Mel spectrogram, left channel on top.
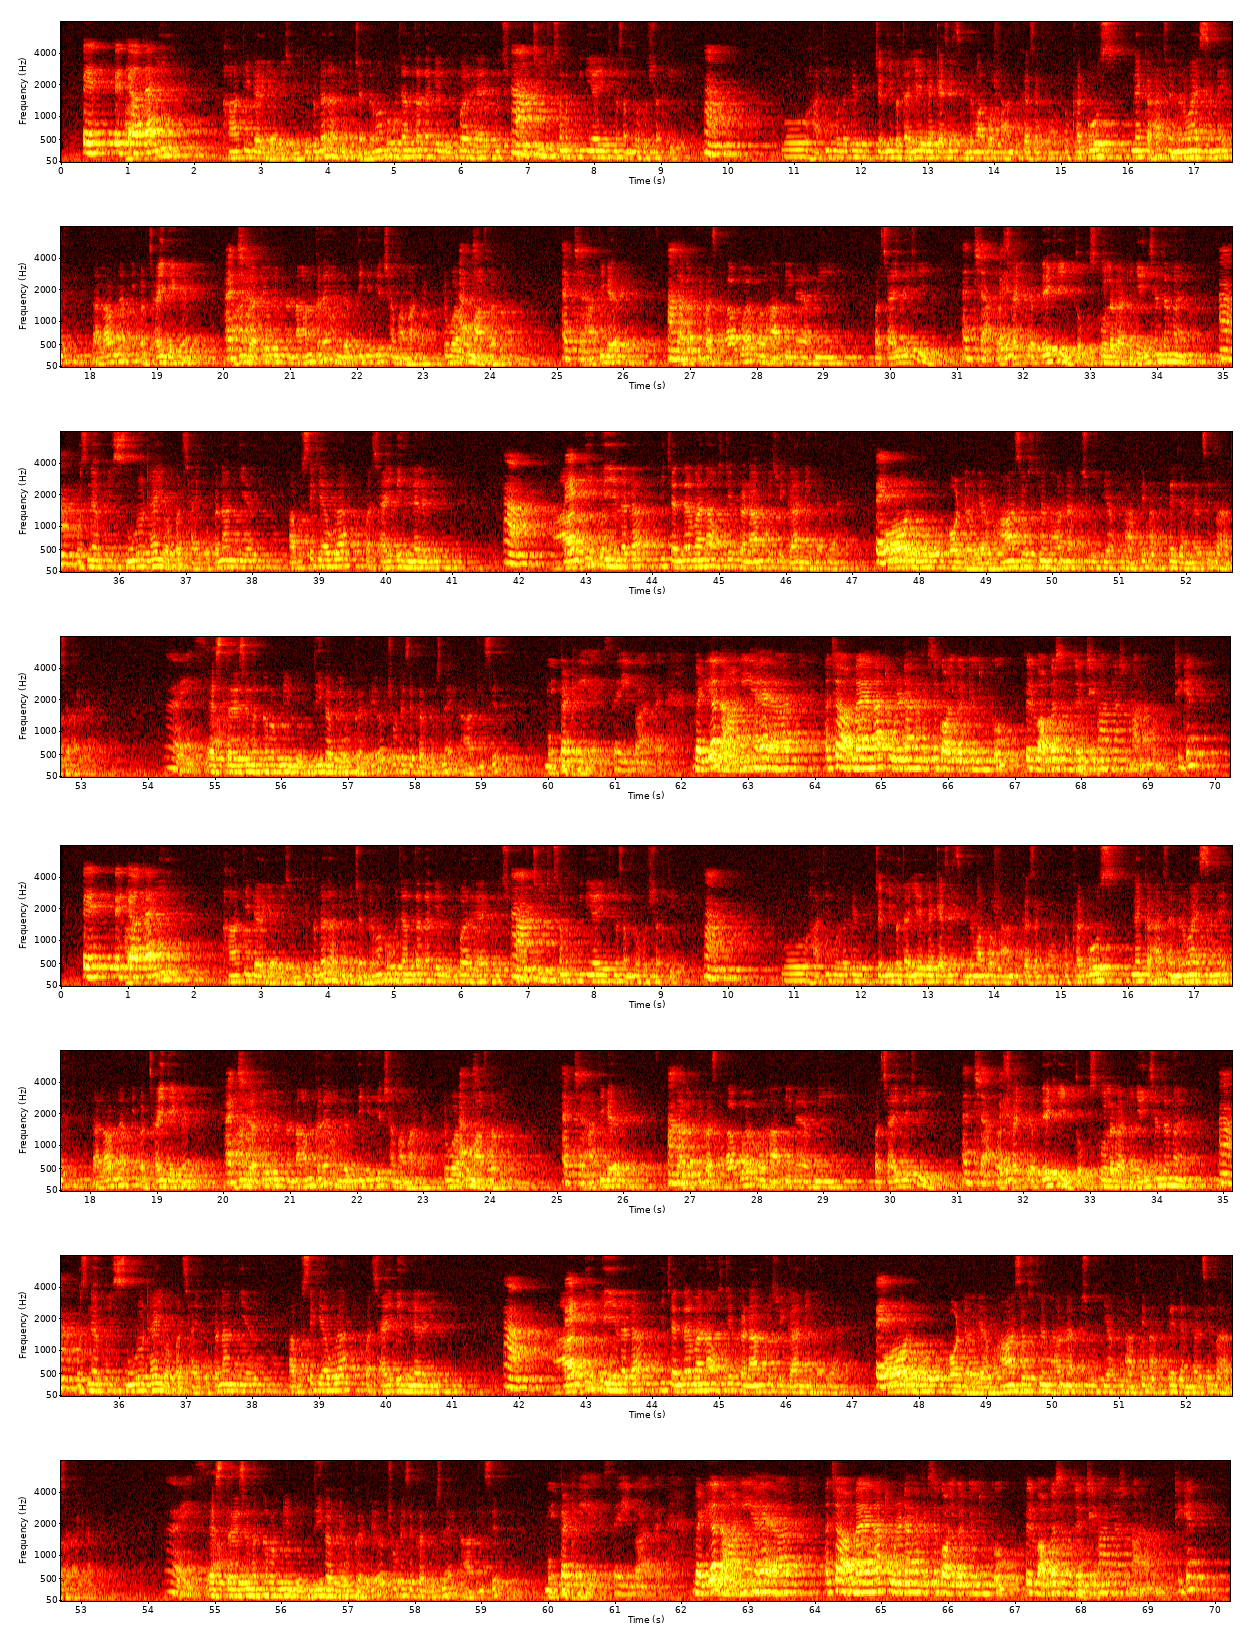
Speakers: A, on the left; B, on the right.
A: फिर फिर
B: हाथी
A: क्या होता है
B: हाथी डर गया ये सुन के तो डरा क्योंकि चंद्रमा को वो जानता था कि ऊपर है कुछ
A: हाँ
B: कुछ चीज जो समझ में नहीं आई उसमें समझो कुछ शक्ति है
A: हाँ
B: तो हाथी बोला कि चलिए बताइए मैं कैसे चंद्रमा को शांत कर सकता हूँ तो खरगोश ने कहा चंद्रमा इस समय एक तालाब में अपनी परछाई देख रहे हैं
A: अच्छा
B: वहां जाके उन्हें प्रणाम करें और गलती के लिए क्षमा मांगे तो वो आपको
A: अच्छा
B: माफ कर देंगे
A: अच्छा
B: तो हाथी गया
A: हाँ हाँ
B: तालाब के पास खड़ा हुआ और हाथी ने अपनी परछाई देखी
A: अच्छा
B: परछाई
A: फिर
B: जब देखी तो उसको लगा कि यही चंद्रमा है
A: हाँ
B: उसने अपनी सूंड उठाई और परछाई को प्रणाम किया अब उससे क्या हुआ परछाई भी हिलने लगी
A: हाँ
B: हाथी
A: फिर
B: को ये लगा कि चंद्रमा ना उसके प्रणाम को स्वीकार नहीं कर रहे हैं
A: फिर
B: और वो बहुत डर गया वहां से उसने भागना शुरू किया और भागते भागते जंगल से बाहर चला गया
A: भाई
B: तो
A: साहब
B: इस तरह से मतलब अपनी बुद्धि का प्रयोग करके और छोटे से खरगोश ने एक हाथी से मुक्ति
A: निपट
B: पाई
A: ली है सही बात है बढ़िया कहानी है यार अच्छा मैं ना थोड़े टाइम में फिर से कॉल करती हूँ तुमको फिर वापस से मुझे
B: हम्म
A: अच्छी कहानियां सुनाना तुम ठीक है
